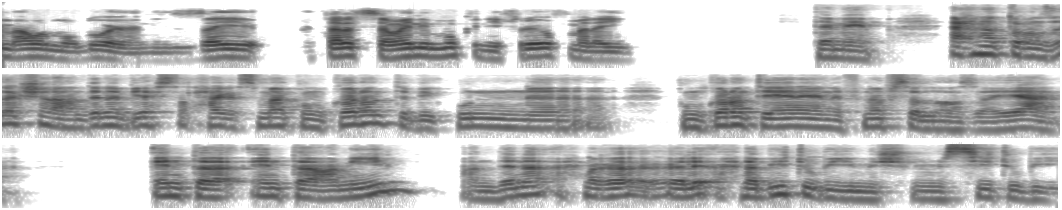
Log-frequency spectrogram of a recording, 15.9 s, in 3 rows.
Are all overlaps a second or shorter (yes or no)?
yes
